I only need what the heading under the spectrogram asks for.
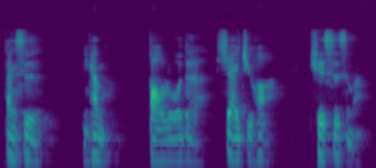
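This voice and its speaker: A male pastor giving a sermon, asking the congregation rhetorical questions and swelling loud on key phrases, on a handheld microphone. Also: low-pitched, steady tone, a little slow, muffled recording. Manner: rhetorical questions to the congregation, dramatic rises in volume.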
